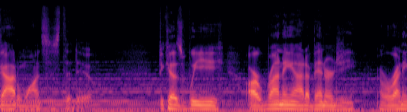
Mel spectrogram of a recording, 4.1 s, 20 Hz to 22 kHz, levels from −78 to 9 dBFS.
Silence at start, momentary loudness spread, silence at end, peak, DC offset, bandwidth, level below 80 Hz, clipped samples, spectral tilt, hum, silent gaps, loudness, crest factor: 0 s; 16 LU; 0 s; 0 dBFS; under 0.1%; 14 kHz; -36 dBFS; under 0.1%; -7.5 dB/octave; none; none; -20 LUFS; 20 dB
